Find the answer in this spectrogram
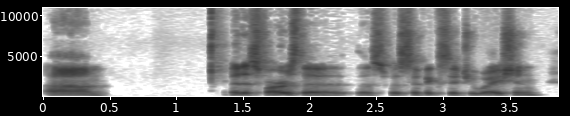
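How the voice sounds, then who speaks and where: A man presenting a talk and answering questions in an online session, explaining in a relaxed conversational way with frequent restarts. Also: deep voice, unhurried.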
